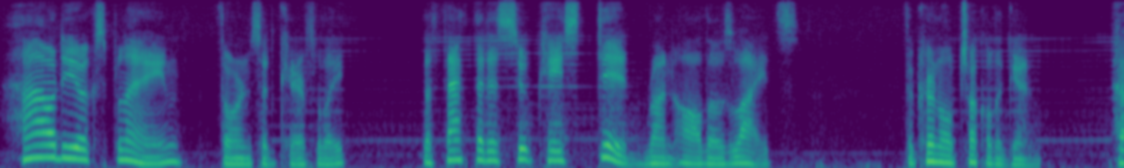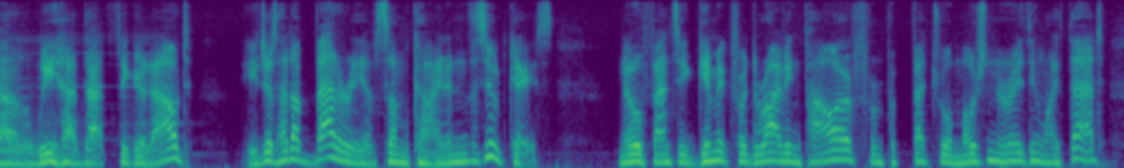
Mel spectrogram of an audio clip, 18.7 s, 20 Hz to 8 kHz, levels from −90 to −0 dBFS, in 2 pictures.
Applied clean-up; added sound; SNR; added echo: neural separator model SepFormer DNS4.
